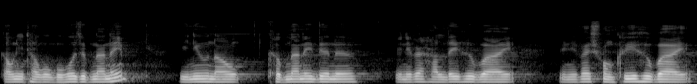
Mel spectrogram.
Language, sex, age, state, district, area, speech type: Bodo, male, 18-30, Assam, Kokrajhar, urban, spontaneous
